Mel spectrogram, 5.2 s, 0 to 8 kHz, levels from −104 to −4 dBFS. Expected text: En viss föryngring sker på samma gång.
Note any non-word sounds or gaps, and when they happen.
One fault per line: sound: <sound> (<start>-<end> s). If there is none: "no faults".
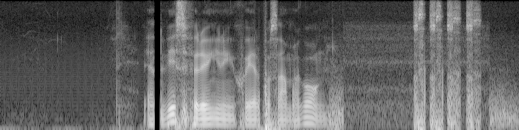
sound: dropout (1.5-1.6 s)
sound: laugh (4.1-4.8 s)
